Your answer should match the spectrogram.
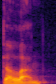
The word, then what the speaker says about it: Dylan: names as well as choosing dalan yes or whoever you pronounce it is open to debate but i've always said the land all my life but as well as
